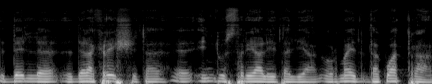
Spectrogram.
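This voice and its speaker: A man's medium-pitched voice with a dark, mellow tone, fairly even intonation, and a moderate pace over a quiet background. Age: old. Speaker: retired school principal, former councillor; former councillor. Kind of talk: panel discussion. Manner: halting. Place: shop. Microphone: handheld.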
